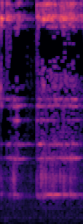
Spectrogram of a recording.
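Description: A bear bell jingles as it is rung, a bright high-pitched metallic ringing that carries on steadily through the short moment. It swells louder about halfway through and then holds with no voices.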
